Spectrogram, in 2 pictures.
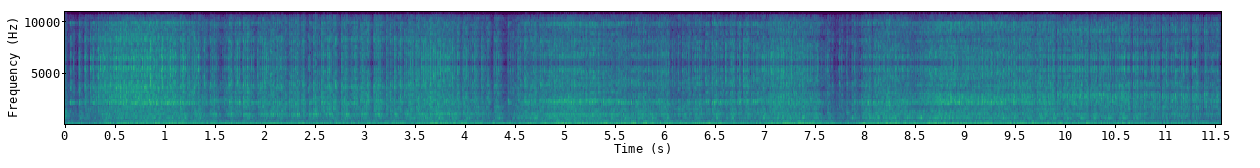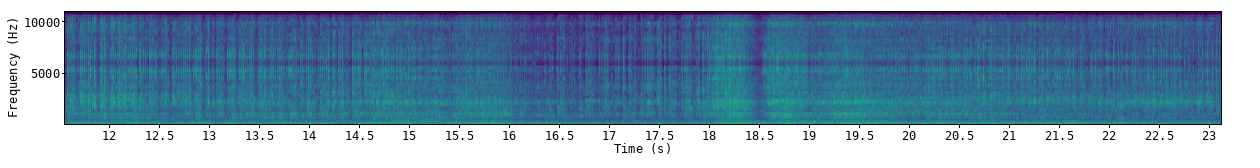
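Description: Demolition derby car's engine idling steadily, heard from inside the gutted cabin, with a few brief knocks.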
